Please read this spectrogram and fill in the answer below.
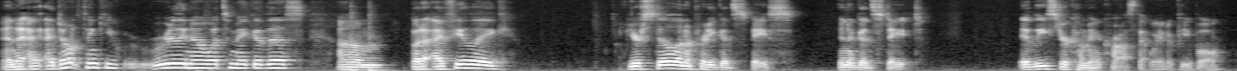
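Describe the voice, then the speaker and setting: A man giving a casual tarot reading, slightly raspy from a recent illness, musing and thinking aloud with many hedges and restarts. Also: mid-range voice, sing-song, unhurried, darkish tone. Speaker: tarot reader.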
